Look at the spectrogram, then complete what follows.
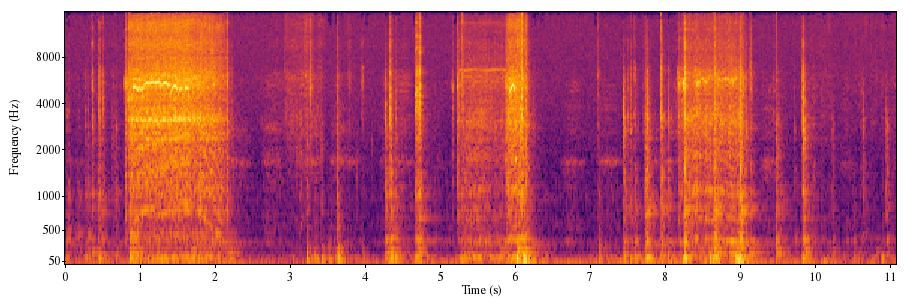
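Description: Cordless impact driver run in three short bursts with a steady whine, driving the mounting screws of a garbage disposal's mounting ring up against the sink flange. Sharp clicks and knocks of handling come between the bursts.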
